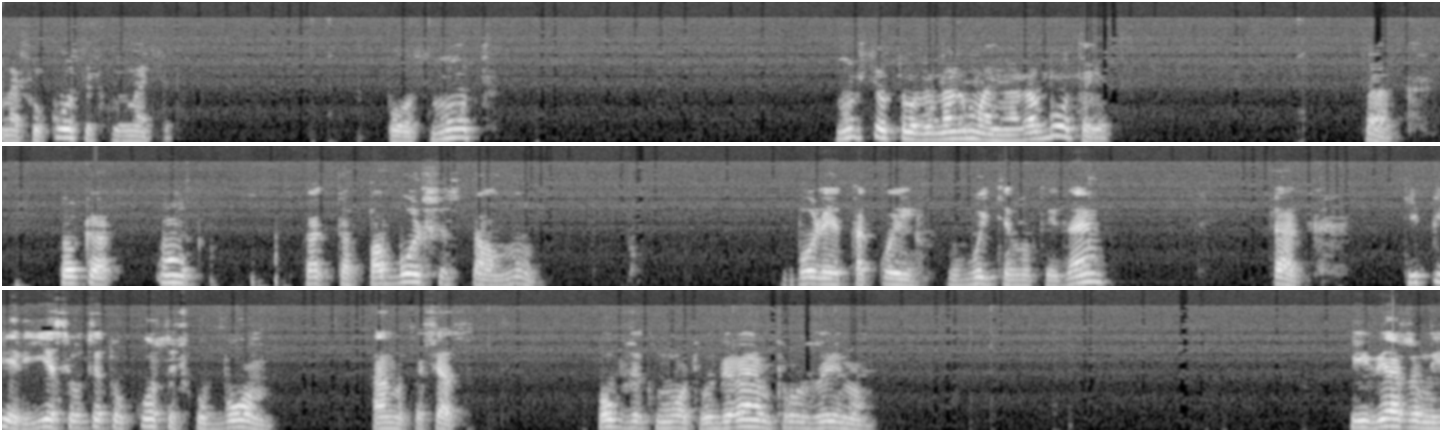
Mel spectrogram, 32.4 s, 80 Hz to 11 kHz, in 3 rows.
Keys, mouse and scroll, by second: 1.2-2.6 drag, 3.2 click, 4.2-9.9 drag, 16.0-17.9 middle drag, 21.0 click, 22.1 click, 23.5 click, 24.7 click, 25.4 click, 27.0 click, 27.9 click, 29.0 click.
